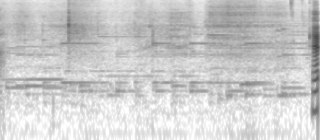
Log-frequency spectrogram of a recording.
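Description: Faint, simple electronic tune from a battery-powered baby toy, playing one plain note at a time.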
